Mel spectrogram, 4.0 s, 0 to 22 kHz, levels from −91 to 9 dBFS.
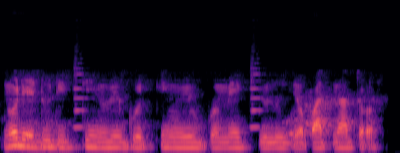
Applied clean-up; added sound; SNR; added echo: none; Wind instrument, woodwind instrument; 19 dB; none.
